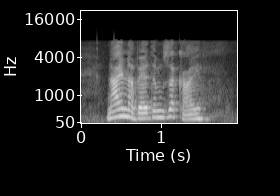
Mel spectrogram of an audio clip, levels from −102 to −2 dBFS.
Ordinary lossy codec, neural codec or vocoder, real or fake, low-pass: AAC, 32 kbps; codec, 16 kHz, 4 kbps, X-Codec, HuBERT features, trained on LibriSpeech; fake; 7.2 kHz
